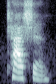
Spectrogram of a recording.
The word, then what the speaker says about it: Taschen: Taschen.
